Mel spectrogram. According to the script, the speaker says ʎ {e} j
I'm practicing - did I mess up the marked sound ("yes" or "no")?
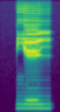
no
